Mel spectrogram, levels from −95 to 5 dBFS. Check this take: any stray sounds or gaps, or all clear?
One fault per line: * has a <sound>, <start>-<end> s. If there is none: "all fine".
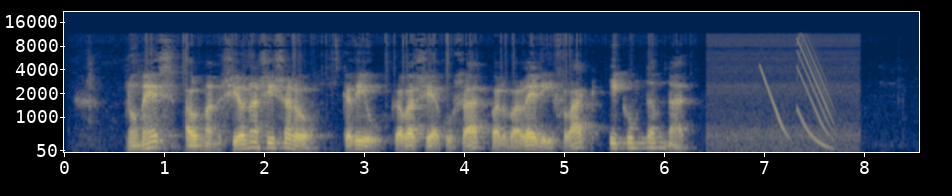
* has a chirp, 6.9-7.7 s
